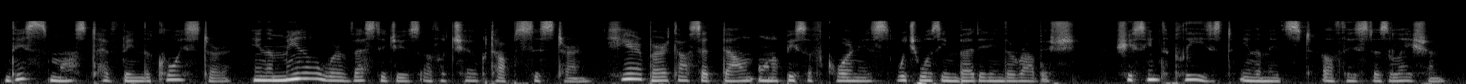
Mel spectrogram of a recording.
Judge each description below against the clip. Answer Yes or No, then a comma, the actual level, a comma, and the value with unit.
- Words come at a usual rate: Yes, average, 165 wpm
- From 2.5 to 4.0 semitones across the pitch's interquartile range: Yes, average, 2.9 semitones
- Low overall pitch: No, medium, 165 Hz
